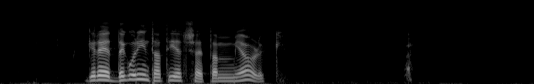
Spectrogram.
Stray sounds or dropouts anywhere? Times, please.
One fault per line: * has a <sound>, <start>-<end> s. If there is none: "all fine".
* has a laugh, 4.0-4.2 s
